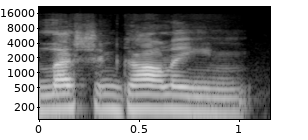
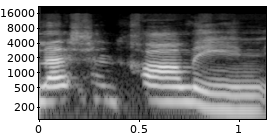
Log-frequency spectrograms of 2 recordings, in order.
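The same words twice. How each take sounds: First: It is said with the non-Ulster mutation. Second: It is said with the Ulster mutation. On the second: "in Ulster"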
